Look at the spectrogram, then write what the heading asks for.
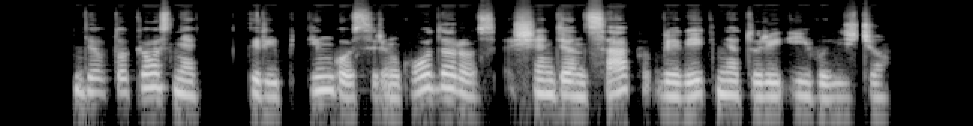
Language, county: Lithuanian, Utena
